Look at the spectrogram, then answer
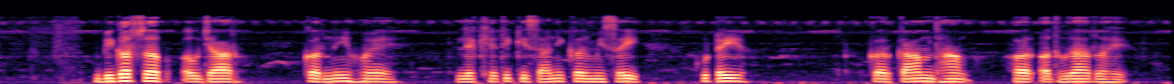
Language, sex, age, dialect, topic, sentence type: Chhattisgarhi, male, 56-60, Northern/Bhandar, agriculture, statement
